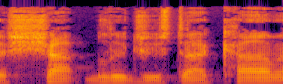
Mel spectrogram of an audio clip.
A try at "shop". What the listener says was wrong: You said shop with a P, right? It sounded like you said shot, like shop.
